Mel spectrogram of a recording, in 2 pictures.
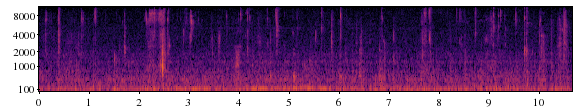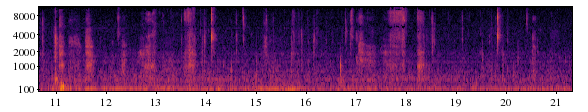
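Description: Close-miked chewing and biting of spicy soupy chicken feet, soft wet mouth sounds with many small sharp clicks and one louder knock about halfway through, over a faint steady low hum.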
